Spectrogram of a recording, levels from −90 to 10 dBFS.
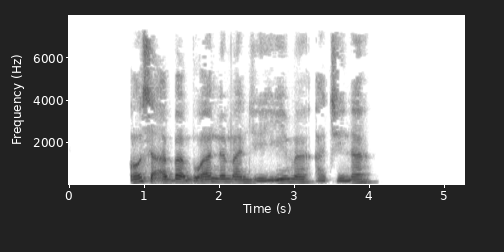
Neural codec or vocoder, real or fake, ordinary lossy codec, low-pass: autoencoder, 48 kHz, 32 numbers a frame, DAC-VAE, trained on Japanese speech; fake; MP3, 32 kbps; 7.2 kHz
